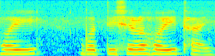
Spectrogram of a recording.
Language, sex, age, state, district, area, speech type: Odia, female, 45-60, Odisha, Mayurbhanj, rural, spontaneous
